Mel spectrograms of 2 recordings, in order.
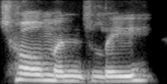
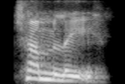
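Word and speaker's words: Cholmondeley: And there was a surname in there that I'm sure I pronounced Chundly, which is actually pronounced Chumley.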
